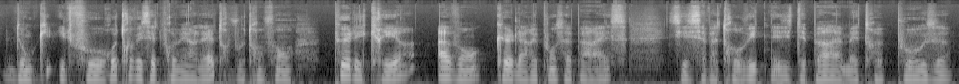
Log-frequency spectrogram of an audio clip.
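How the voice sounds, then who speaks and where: A man teaching a phonics lesson for young children, calmly addressing parents and carefully sounding out each letter. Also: on the low side, unhurried, breathy edge, no echo. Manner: addresses parents directly, calm and patient.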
